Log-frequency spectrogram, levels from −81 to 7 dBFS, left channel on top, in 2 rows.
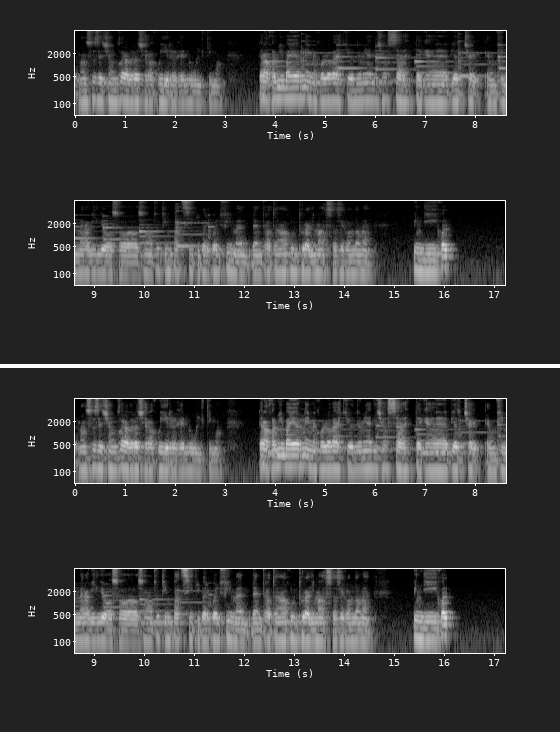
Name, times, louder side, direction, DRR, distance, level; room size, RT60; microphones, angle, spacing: voice 1, 0.0-2.9 3.7-14.5 15.4-16.1, right 3 dB, 55° right, 1.1 m, -22 dB
sound 1, 3.8-11.3, left 1 dB, 40° left, 7.0 m, -37 dB
18.0 x 13.0 x 2.3 m
head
